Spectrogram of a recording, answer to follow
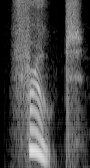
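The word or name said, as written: fruit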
